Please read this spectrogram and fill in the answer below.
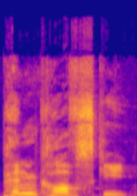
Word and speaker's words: Penkovsky: believe it or not colonel oleg Penh coughs pen coughs key yeah that's how you pronounce it its Soviet military intelligence officer passed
